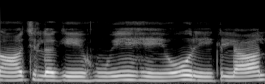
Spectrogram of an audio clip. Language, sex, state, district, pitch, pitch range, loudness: Hindi, female, Bihar, Patna, 185 Hz, 185-195 Hz, -14 LUFS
